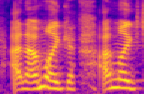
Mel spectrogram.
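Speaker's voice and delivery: ordinary delivery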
